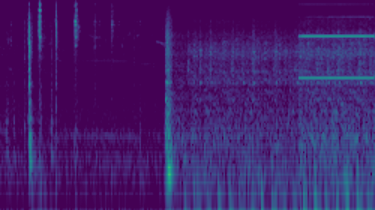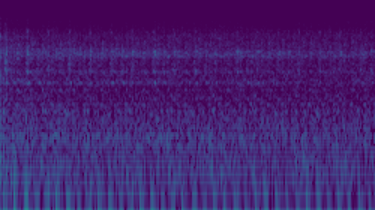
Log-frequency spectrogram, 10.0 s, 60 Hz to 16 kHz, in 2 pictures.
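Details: Audi TT Mk2 EA113 TFSI being restarted after DIY carbon cleaning, intake pipe, turbo hose and throttle body refitted with one throttle body bolt missing; starter churns steadily about three beats a second without catching; extended cranking, no start.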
